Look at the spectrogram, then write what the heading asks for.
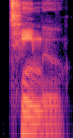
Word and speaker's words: Temu: So, my new thing is faking the return, the fake return, which I learned from Temu, or some pronounce it Timu.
